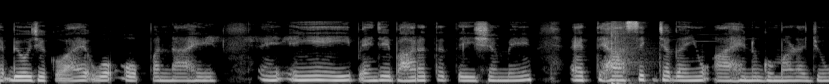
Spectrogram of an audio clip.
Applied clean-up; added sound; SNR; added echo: none; Clapping; 12 dB; none.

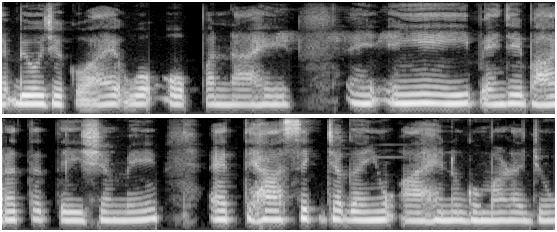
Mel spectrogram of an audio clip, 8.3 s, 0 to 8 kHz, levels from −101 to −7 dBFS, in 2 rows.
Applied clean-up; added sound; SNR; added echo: none; none; none; none.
